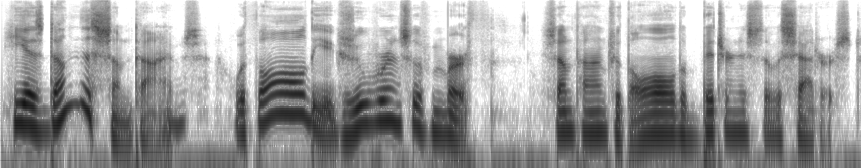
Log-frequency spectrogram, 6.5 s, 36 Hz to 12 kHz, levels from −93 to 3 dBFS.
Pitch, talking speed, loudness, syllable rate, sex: 145 Hz, 175 wpm, -18 LUFS, 5.7 syllables/s, male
